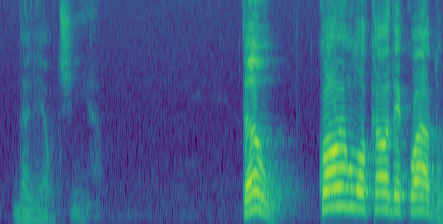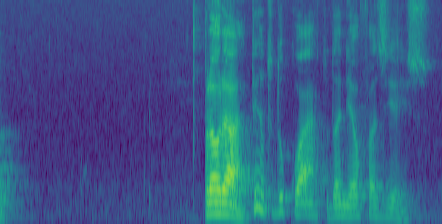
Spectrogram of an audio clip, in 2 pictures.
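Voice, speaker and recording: A middle-aged Brazilian man preaching a sermon as pastor, swinging from hushed, low-key passages to loud, impassioned ones. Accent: Brazilian Portuguese.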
